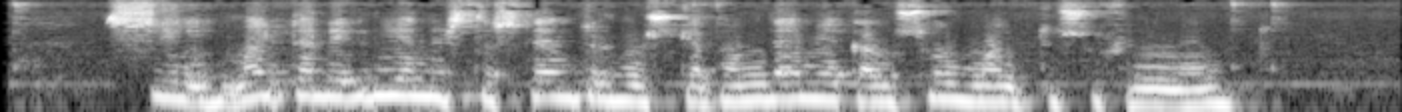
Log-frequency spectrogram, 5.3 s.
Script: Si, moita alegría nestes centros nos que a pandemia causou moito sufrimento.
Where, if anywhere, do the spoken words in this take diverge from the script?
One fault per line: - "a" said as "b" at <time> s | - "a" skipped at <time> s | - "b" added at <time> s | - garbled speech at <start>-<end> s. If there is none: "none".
none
